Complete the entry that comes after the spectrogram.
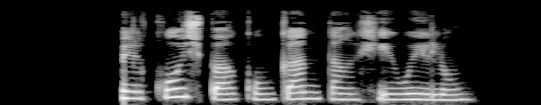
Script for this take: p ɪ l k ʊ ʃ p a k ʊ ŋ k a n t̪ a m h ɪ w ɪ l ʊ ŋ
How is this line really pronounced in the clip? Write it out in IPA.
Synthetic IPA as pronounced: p ɪ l k ʊ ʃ p a k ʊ ŋ k a n t̪ a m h ɪ w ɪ l ʊ ŋ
